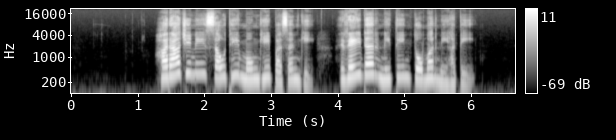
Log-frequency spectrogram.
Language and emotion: Gujarati, neutral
